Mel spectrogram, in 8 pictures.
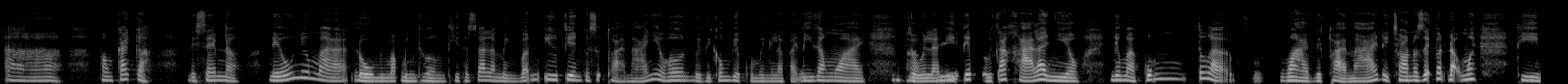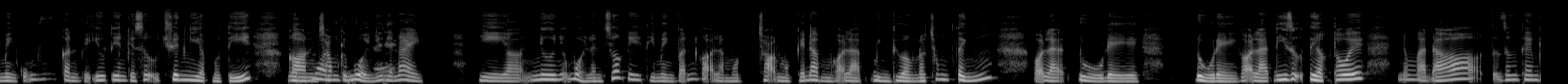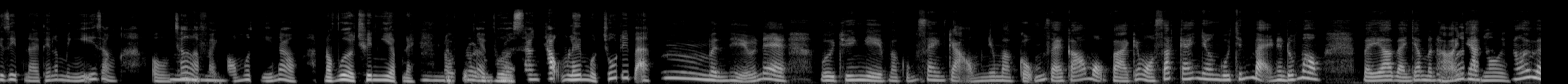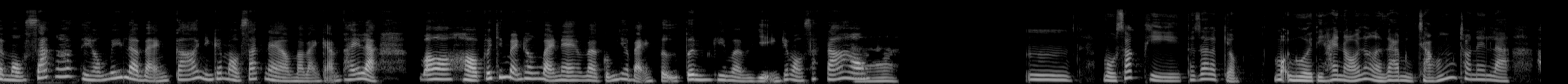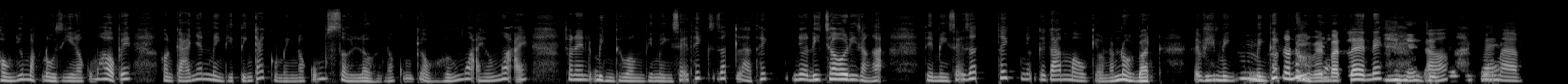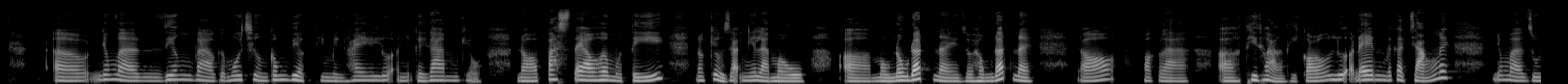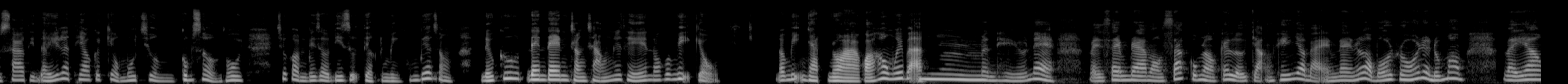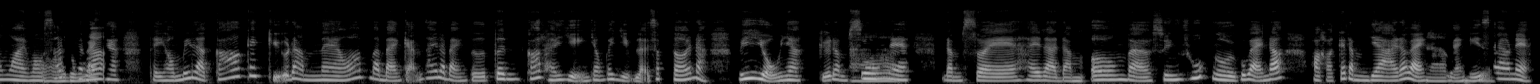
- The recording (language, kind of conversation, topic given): Vietnamese, advice, Mình nên mặc gì để trông phù hợp và tự tin?
- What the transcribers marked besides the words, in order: tapping; laughing while speaking: "Ừm"; other background noise; laugh; laughing while speaking: "mình"; laughing while speaking: "nổi"; in English: "pastel"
